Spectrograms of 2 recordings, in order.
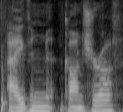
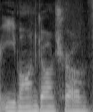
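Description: First: The name is said with English pronunciation. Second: The name is said with Russian pronunciation.

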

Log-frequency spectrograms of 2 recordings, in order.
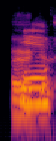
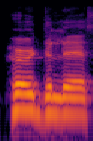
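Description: First: The name begins with a vowel, no H. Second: The name begins with an audible H sound. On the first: The speaker calls it wrong. "you don't sound the H" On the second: The speaker calls it right. "Ah, Herdeles"

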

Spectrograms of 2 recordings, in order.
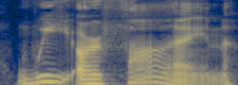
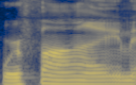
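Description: First: The words 'we are' are said in full. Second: The words 'we are' are contracted together. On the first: It sounds stiff and overly formal. The speaker calls it wrong. "he doesn't use any contractions. It's always like" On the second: It sounds casual and natural. The speaker calls it right. "he never says, like"

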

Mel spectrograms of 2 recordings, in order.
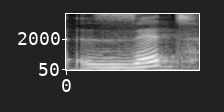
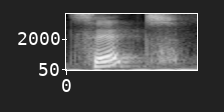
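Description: First: The word begins with a plain z sound. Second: The word begins with a joined ts sound. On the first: The speaker calls it wrong. "زت نیست. مثل انگلیسی نباید تلفظش کرد" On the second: The speaker calls it right. "ت و س به هم دیگه چسبیده"

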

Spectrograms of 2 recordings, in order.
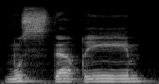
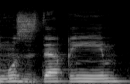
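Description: First: The s sound is voiceless and breathy. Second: The s sound is voiced like z. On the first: The speaker calls it right. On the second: The speaker calls it wrong.

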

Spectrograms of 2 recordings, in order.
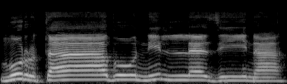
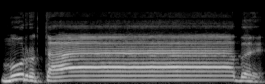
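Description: First: The word runs straight into the next word. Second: The word stops short with a final consonant. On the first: The reader joins this word to the next. "যদি আপনি দুটো মিলিয়ে পড়েন তাহলে কিভাবে পড়বেন?" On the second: The reader pauses at this word. "যখন থামবেন তখন কিভাবে পড়বেন তাই বলছে মুরতাব"

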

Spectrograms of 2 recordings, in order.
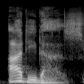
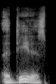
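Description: First: The brand name is said the original way. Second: The brand name is said the anglicized way. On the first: This is how the name really is. The speaker calls it right. "but it's Adidas" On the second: This is how the speaker would normally say it. The speaker calls it wrong. "I would call it Adidas"

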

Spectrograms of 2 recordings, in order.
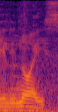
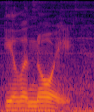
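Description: First: The final S is sounded at the end. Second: The final S is silent at the end. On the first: The speaker calls it wrong. "não é Illinois" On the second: The speaker calls it right. "é Illinois"

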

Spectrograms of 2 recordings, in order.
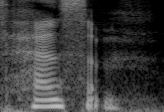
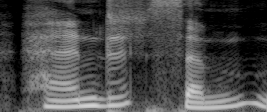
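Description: First: The d sound in the middle is silent. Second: The d sound in the middle is pronounced. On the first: The speaker calls it right. "ဒီအသံဟာ silent ဖြစ်ပါတယ်" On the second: The speaker calls it wrong. "Handsome မဆိုပါဘူး"

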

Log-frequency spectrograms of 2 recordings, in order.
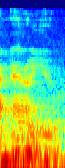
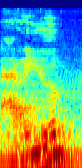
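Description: First: The pitch falls at the end of the tag. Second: The pitch rises at the end of the tag. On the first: The speaker only wants confirmation. "la entonación fue hacia abajo" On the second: The speaker really wants an answer. "si la entonación en las question tags la hacemos hacia arriba"

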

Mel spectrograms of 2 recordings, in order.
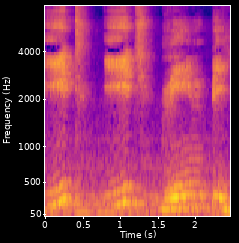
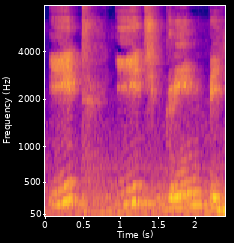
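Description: No difference in how they are said.

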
